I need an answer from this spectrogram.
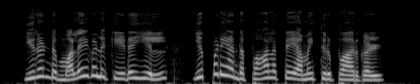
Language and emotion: Tamil, surprised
